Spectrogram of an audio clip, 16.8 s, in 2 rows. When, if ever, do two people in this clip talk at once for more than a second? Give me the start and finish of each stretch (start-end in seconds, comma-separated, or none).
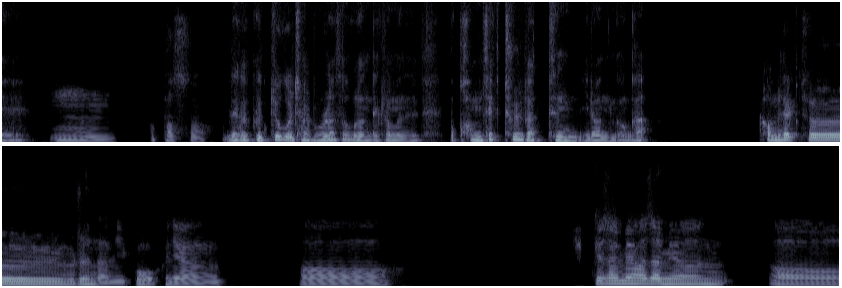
none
